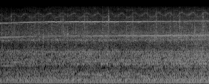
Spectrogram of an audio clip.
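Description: Electric grinder motor spinning a printer stepper motor as a generator at high speed: a steady high-pitched whine that creeps slightly higher in pitch, over a low electrical hum.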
